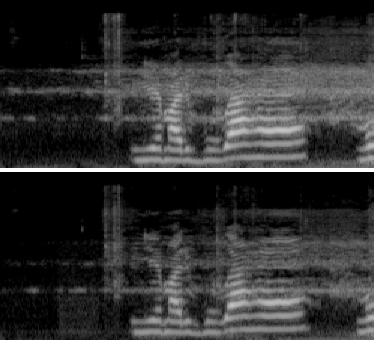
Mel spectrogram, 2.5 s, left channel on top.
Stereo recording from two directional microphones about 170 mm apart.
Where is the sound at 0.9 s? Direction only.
25° left (ahead or behind).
